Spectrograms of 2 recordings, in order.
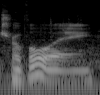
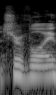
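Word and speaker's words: travois: The Travoy would track you back in. Yeah. As far as I know, because it is French, the correct way to pronounce it is Trovo, I believe.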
